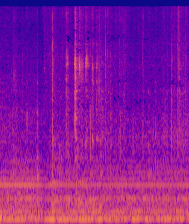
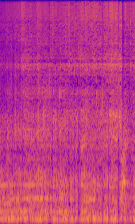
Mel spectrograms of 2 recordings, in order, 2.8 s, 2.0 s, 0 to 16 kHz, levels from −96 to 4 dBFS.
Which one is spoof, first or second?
second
